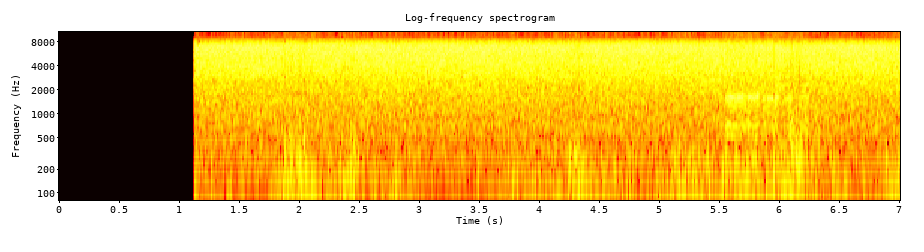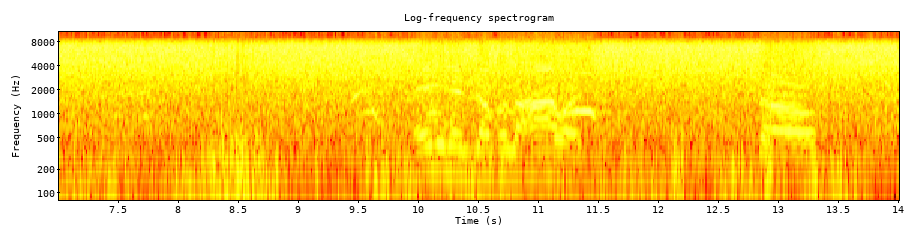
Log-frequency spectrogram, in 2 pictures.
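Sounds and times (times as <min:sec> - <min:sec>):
waterfall roaring: 0:01.2 - 0:14.0.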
